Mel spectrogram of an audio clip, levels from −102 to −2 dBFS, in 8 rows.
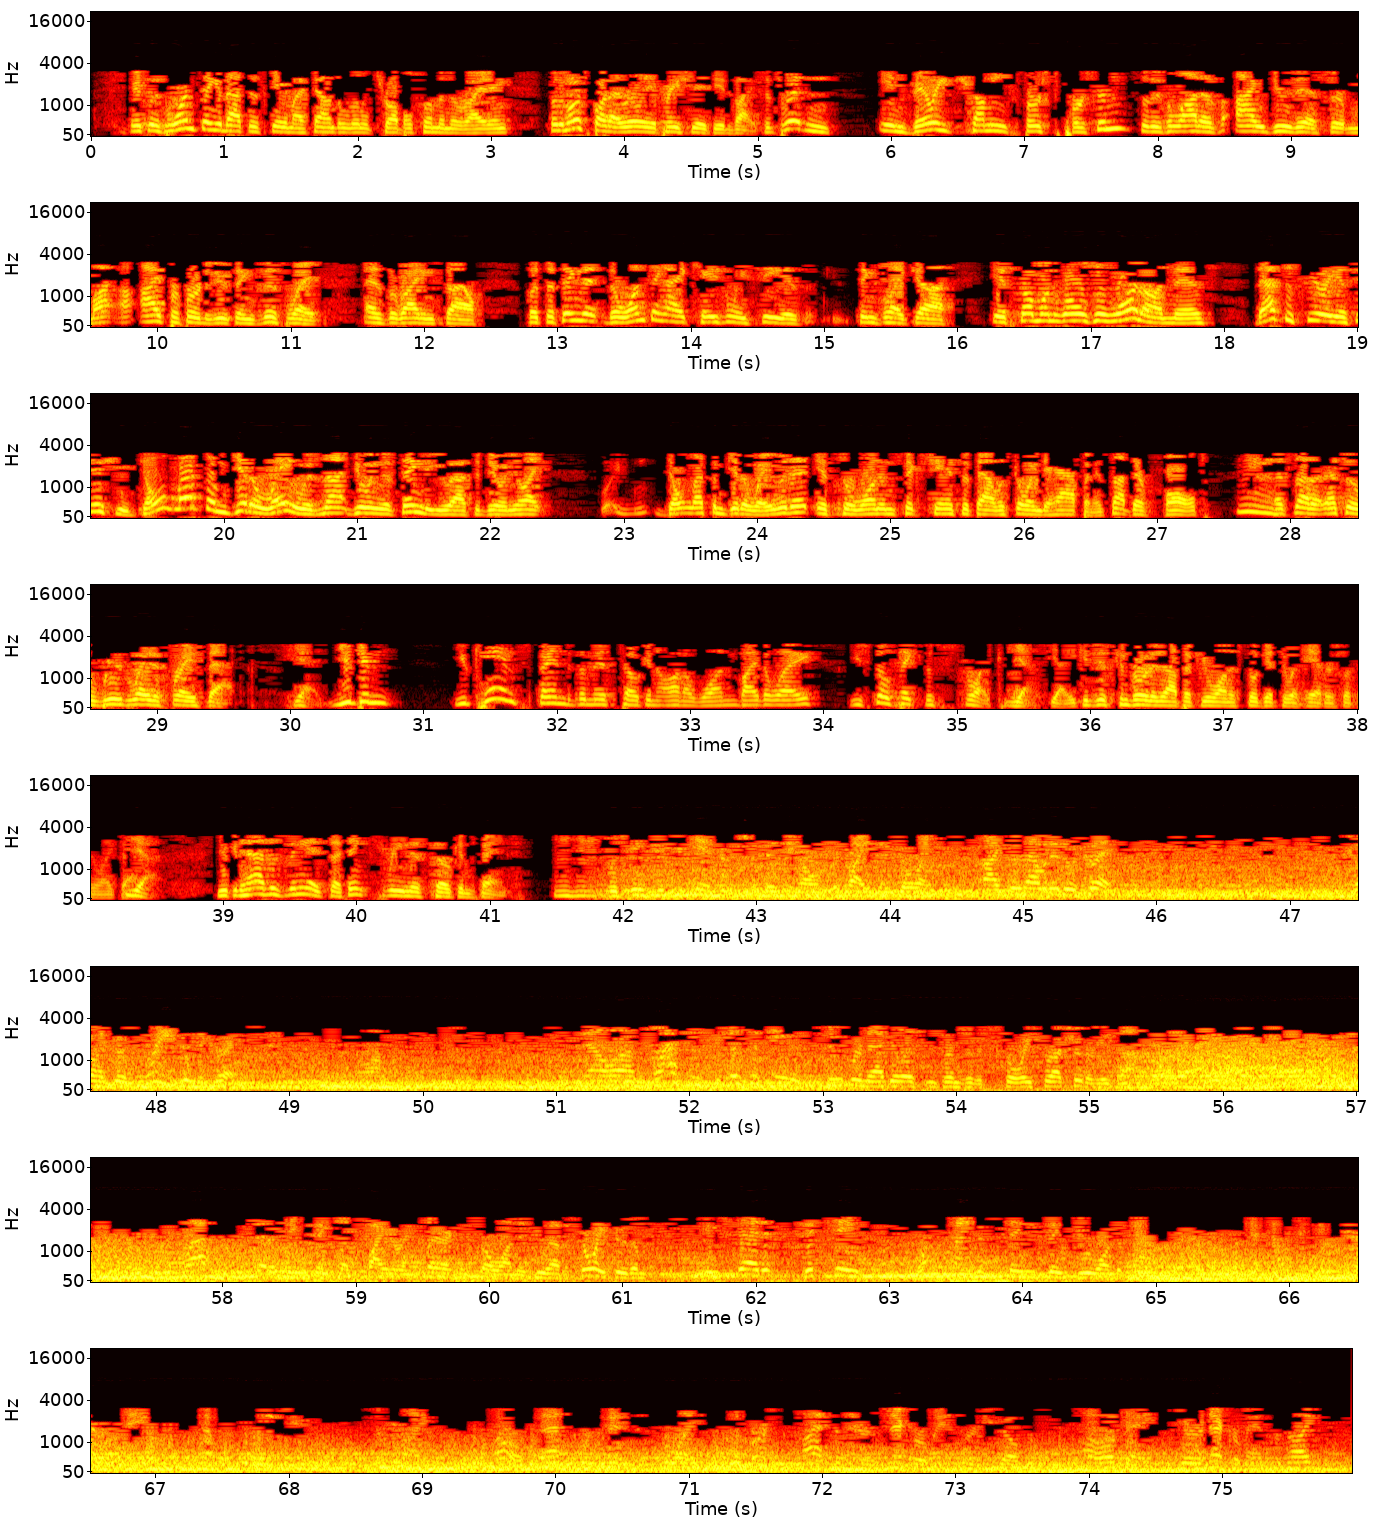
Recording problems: distortion; heavy; 15% of the sound clipped
garbled, watery; badly; nothing above 3 kHz
rain or running water; very loud; from 42 s on; 3 dB above the speech

